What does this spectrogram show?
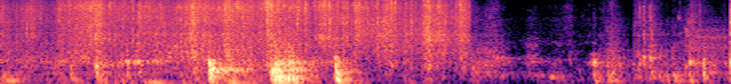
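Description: Crinkling and rustling of plastic foil packaging as a foil-wrapped pop filter is unpacked from a cardboard box, in irregular bursts with brief sharp crackles, quieting partway through before a few more rustles; no talking.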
